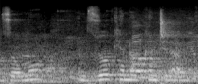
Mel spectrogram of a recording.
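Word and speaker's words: dzo: So if you want to experiment on Zomo, there are lots in Tibet.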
